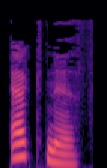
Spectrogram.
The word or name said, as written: Eknath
